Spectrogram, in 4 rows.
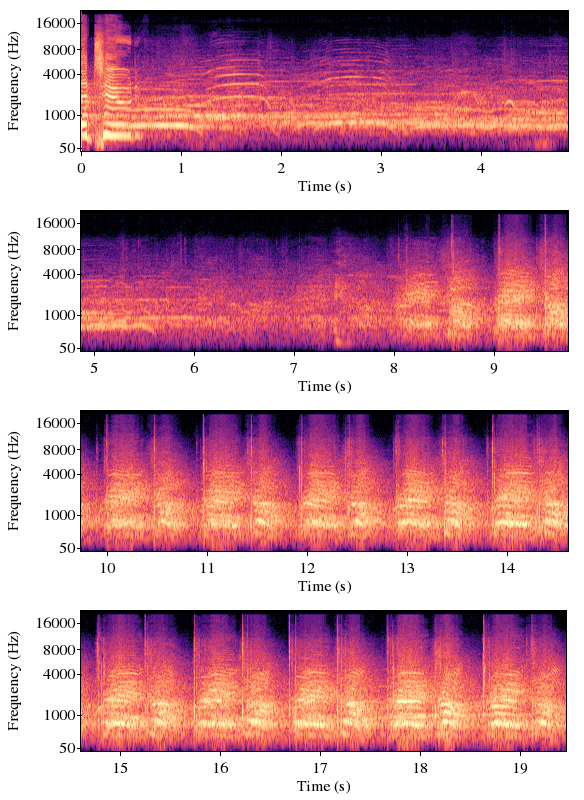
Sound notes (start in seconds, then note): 7.1 cheers and applause; 15.4 chanting rachel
